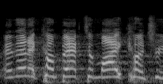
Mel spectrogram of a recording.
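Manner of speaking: normal talking voice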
